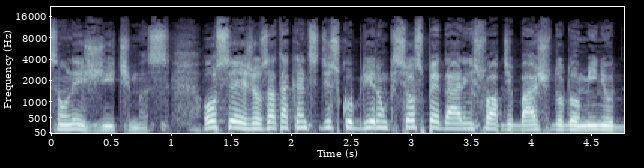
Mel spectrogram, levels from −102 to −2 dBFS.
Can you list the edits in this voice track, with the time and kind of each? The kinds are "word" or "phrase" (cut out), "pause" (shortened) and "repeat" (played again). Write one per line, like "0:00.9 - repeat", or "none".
0:03.7 - word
